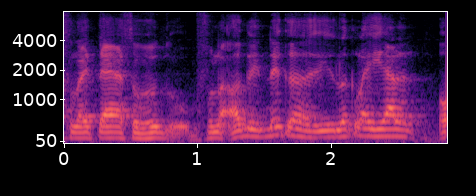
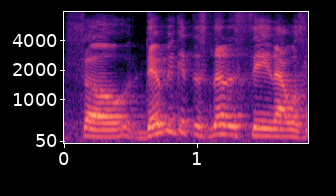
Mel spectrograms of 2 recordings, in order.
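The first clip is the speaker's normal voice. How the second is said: ordinary talk, nothing marked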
